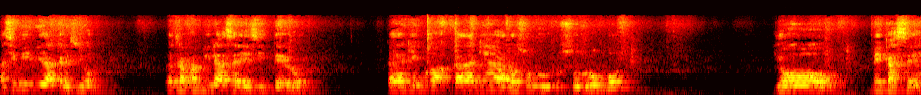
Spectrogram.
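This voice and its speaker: Using a dark, mellow tone and a high pitch, a man talks at a fairly slow pace with fairly even intonation and long, frequent pauses. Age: 60s. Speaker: retired banker. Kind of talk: testimony.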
